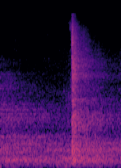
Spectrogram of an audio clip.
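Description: A tennis racket strikes a ball with a sharp pop in an echoing indoor hall.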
